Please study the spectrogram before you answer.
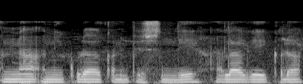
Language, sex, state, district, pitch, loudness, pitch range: Telugu, male, Andhra Pradesh, Sri Satya Sai, 115 Hz, -15 LUFS, 110-115 Hz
